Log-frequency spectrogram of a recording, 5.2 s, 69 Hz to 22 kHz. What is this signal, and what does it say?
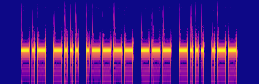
Morse code, heard as a keyed tone, about 22 wpm, 700 Hz. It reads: KB1OBW
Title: USA Call Signs - 6 Characters - Repeated 3x - 22wpm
